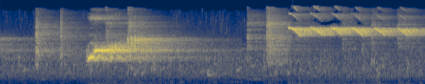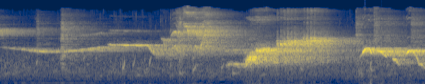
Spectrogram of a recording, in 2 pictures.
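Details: White-rumped shama song used as a master recording for training caged birds. Loud whistled phrases alternate with short pauses: clear sustained high notes, a long slurred glide, rapid stacked chips and ringing rising whistles.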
